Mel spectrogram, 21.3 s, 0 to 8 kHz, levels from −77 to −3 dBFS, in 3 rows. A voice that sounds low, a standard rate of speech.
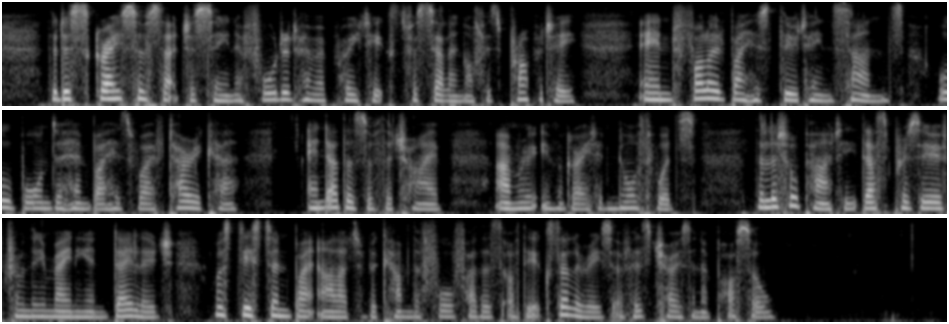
No: medium, 170 Hz; average, 170 wpm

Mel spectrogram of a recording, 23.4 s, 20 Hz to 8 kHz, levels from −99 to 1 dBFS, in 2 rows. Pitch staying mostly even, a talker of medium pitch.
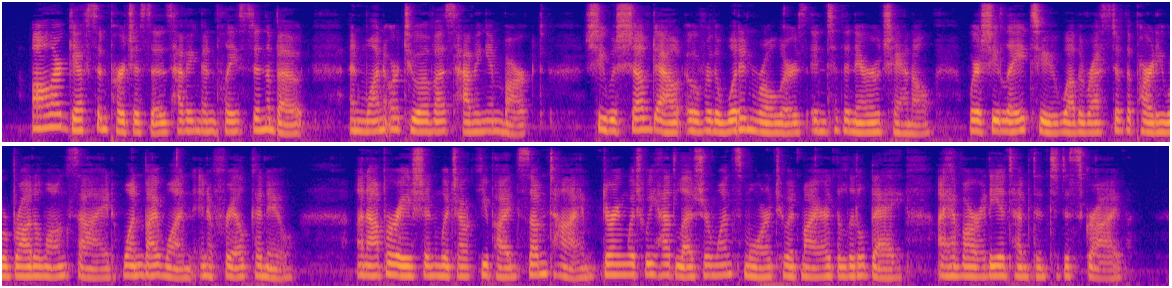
Yes: narrow, 2.1 semitones; medium, 165 Hz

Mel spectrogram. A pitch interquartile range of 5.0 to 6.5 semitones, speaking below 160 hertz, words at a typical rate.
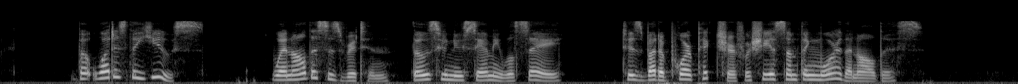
No: wide, 5.5 semitones; high, 210 Hz; average, 170 wpm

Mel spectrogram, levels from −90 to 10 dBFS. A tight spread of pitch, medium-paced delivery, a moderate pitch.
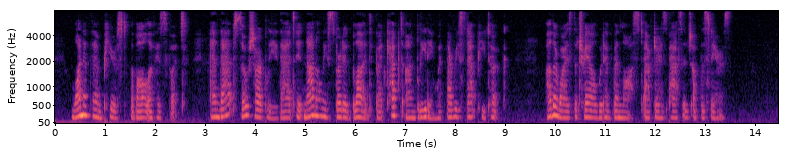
Yes: narrow, 2.1 semitones; average, 170 wpm; medium, 180 Hz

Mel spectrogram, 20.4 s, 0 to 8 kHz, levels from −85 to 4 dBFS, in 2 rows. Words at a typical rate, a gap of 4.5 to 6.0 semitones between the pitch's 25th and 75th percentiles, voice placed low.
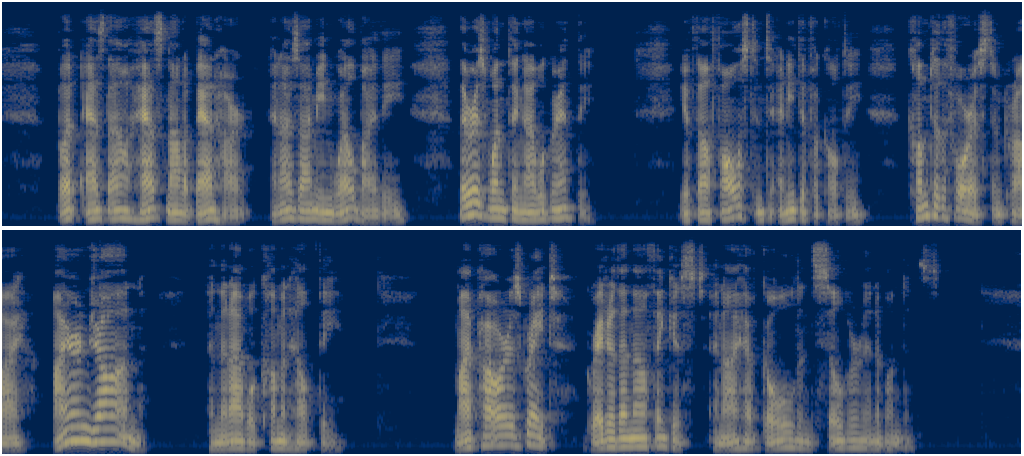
Yes: average, 180 wpm; wide, 5.4 semitones; very low, 95 Hz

